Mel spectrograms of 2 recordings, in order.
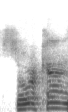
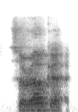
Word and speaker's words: Soroka: his name dave yes soraka is it soroka it's pronounced like it's spelt j soroka um yeah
